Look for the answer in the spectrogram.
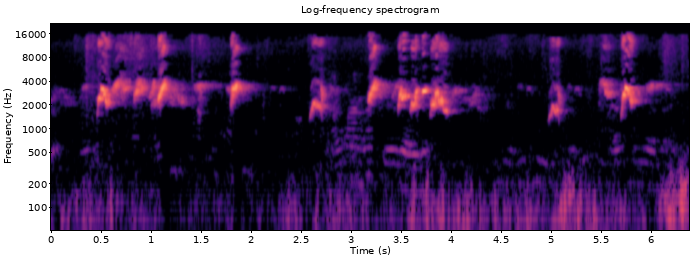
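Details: Red-whiskered bulbul kept in a cage, singing in the Hue style: short whistled, warbling phrases about every second, separated by brief gaps, with a faint low rumble and a soft voice in the background.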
